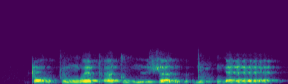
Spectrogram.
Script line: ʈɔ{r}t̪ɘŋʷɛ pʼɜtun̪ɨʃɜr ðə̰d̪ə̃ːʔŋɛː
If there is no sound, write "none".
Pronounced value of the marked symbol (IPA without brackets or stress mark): r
